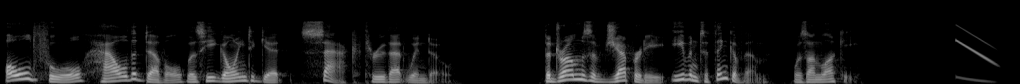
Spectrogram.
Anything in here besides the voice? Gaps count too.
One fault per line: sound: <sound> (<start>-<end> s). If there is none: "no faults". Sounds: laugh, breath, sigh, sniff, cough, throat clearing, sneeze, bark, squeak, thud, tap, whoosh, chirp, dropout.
sound: chirp (9.6-10.0 s)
